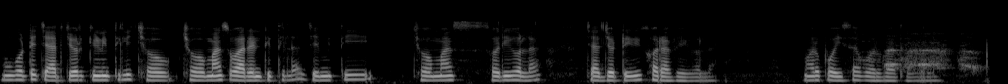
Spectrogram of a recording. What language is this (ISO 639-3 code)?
ori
